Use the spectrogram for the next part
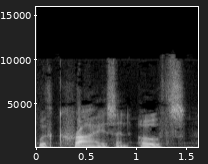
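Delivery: usual speaking voice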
